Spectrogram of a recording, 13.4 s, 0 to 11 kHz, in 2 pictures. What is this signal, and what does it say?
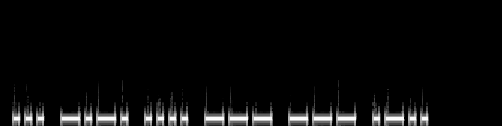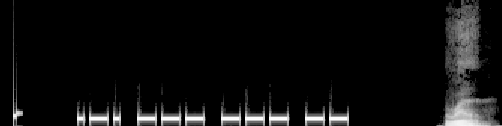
Morse code, heard as a keyed tone, about 15 wpm, 700 Hz. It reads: SCHOOL ROOM
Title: Sentences from Top 300 Words - New Word Drill - 15wpm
